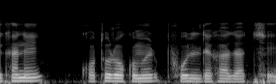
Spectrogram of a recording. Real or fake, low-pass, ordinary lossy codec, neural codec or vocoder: real; 7.2 kHz; none; none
